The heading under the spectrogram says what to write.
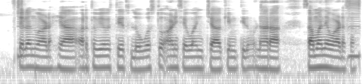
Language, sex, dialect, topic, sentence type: Marathi, male, Southern Konkan, banking, statement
